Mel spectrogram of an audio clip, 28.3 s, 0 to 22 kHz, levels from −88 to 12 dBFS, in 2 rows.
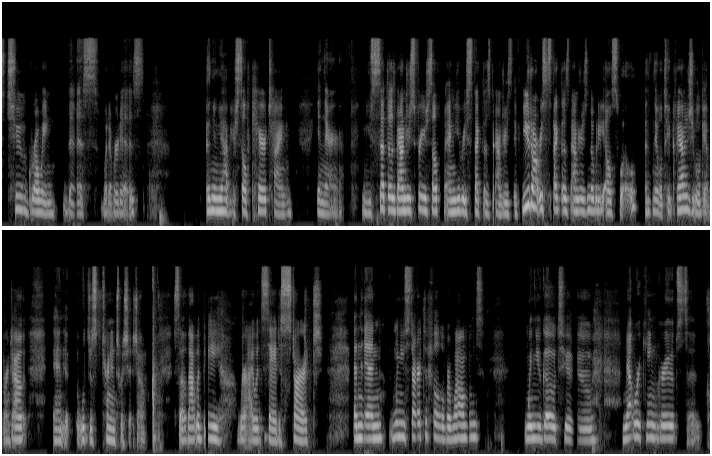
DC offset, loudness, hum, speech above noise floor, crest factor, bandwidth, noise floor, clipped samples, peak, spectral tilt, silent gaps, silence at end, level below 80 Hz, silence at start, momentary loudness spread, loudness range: under 0.1%; -27 LUFS; none; 57 dB; 20 dB; 12.5 kHz; -85 dBFS; under 0.1%; -8 dBFS; -4.5 dB/octave; none; 0 s; -64 dBFS; 0 s; 16 LU; 4 LU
